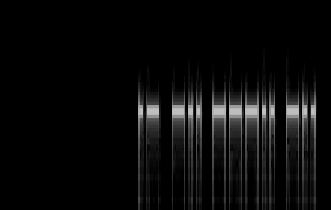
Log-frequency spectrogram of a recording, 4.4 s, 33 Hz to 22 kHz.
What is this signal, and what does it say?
Morse code, heard as a keyed tone, about 22 wpm, 700 Hz. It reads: AD8D
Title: USA Call Signs - 4 Characters - Repeated 2x - 22wpm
